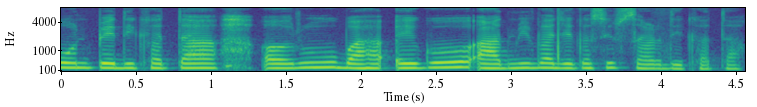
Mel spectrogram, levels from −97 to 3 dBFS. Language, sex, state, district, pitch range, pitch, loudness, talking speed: Bhojpuri, female, Uttar Pradesh, Ghazipur, 200-215 Hz, 205 Hz, -15 LUFS, 170 wpm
